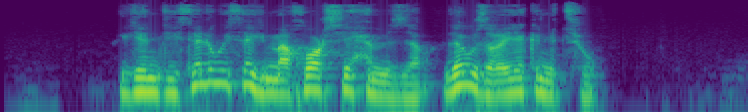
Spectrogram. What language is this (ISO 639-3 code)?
kab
